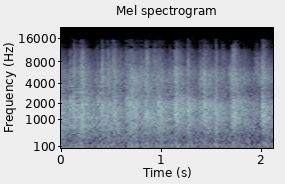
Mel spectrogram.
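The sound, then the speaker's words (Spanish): Church audience applauding, a soft, rhythmic clapping in a steady, regular beat of repeated bursts that keeps an even pace and stays faint throughout. “dele fuerte ese aplauso al Señor, porque es para Él.”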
